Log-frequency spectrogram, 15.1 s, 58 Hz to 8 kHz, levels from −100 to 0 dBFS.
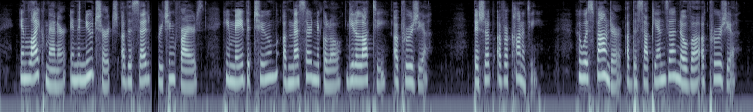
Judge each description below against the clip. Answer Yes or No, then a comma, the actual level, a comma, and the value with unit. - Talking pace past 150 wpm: No, slow, 135 wpm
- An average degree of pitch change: Yes, average, 3.3 semitones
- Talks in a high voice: Yes, high, 230 Hz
